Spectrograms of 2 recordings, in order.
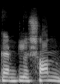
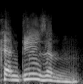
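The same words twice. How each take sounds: First: The last syllable is said with a 'shun' sound. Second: The last syllable is said with a 'zhun' sound. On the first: The speaker calls it wrong. "অনেকে এটাকে কনক্লুশন বলে" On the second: The speaker calls it right. "Vowel plus এস আই ও এন থাকে তাহলে উচ্চারণ হয় জন ... তাই এটা হবে"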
